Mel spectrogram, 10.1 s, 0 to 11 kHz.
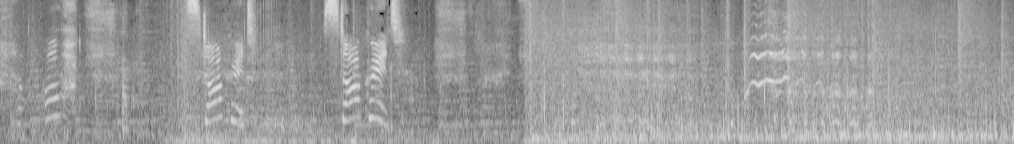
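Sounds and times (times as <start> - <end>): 
speech: 0.1 - 1.4, 2.1 - 4.2
galloping hooves of three large horses in a stable hall: 0.8 - 10.1
horse whinnying: 5.7 - 8.9.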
